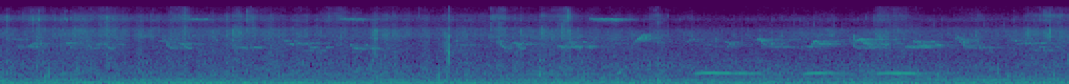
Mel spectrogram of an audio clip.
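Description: Quiet outdoor ambience with faint bird chirps repeating throughout, and three short lower calls about two-thirds of the way in.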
